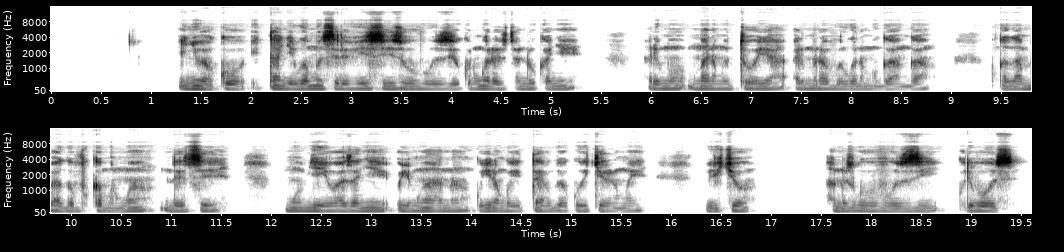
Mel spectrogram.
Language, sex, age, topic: Kinyarwanda, male, 18-24, health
